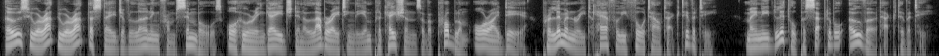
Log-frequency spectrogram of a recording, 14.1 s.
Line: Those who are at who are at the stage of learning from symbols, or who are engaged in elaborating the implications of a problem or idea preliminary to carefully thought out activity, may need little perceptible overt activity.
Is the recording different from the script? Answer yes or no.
no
